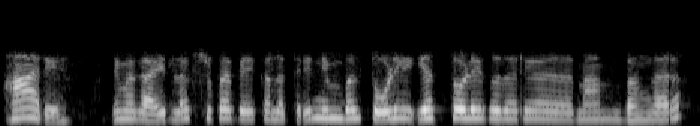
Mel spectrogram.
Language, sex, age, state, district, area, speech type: Kannada, female, 18-30, Karnataka, Gulbarga, urban, conversation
